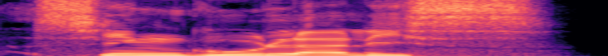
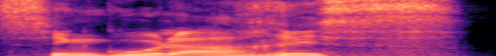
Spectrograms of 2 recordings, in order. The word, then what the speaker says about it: singularis: Mais si jamais vous avez le radical se finit par un L, vous dites pas singularalis parce que c'est dur à dire singularis. Dites singularis.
